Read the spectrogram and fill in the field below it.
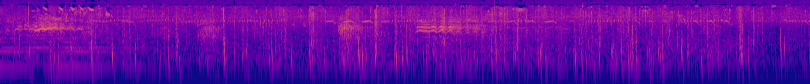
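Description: Steady clip-clop of horse hooves walking at an even pace, with a horse whinnying briefly near the start, all fairly quiet and distant.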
